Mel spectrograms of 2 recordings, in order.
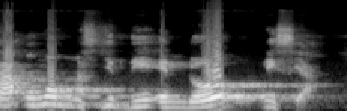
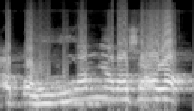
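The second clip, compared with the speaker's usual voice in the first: exasperated; 11 semitones higher than usual. Retold or imitated. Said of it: "kata saya".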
